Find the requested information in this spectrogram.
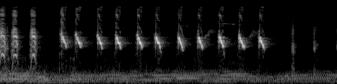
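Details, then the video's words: Greater green leafbird used as a therapy recording for leafbirds slow to sing: a few soft opening notes, then about a dozen sharp, bright notes repeated steadily about four times a second, ending abruptly, over a faint low hum. "TERAPI CUCAK IJO LELET BUNYI"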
